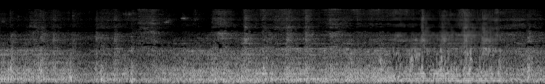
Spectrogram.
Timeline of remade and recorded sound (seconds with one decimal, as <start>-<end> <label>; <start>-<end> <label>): 0.0-3.9 recorded; 3.9-5.0 remade; 5.0-5.5 recorded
